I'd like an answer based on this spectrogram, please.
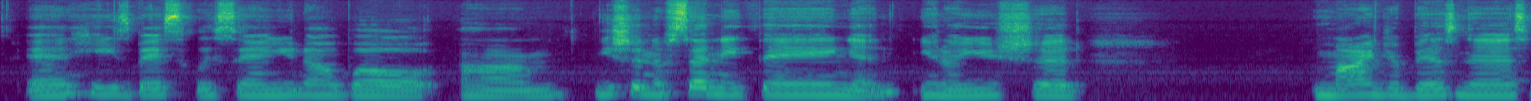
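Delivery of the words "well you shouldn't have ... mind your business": ordinary delivery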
